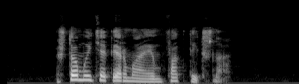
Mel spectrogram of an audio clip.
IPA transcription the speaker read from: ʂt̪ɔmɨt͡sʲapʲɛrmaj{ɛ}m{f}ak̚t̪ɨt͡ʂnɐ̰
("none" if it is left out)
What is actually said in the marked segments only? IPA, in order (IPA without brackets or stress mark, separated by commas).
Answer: ɛ, f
